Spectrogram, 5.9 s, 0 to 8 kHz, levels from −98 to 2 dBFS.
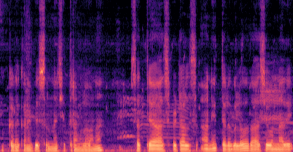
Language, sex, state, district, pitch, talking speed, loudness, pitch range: Telugu, male, Andhra Pradesh, Sri Satya Sai, 95 Hz, 90 wpm, -17 LUFS, 90-100 Hz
